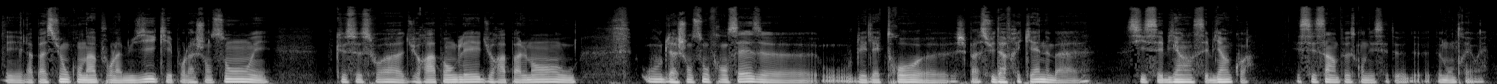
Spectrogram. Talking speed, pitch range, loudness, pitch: 230 wpm, 100-115 Hz, -20 LUFS, 110 Hz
